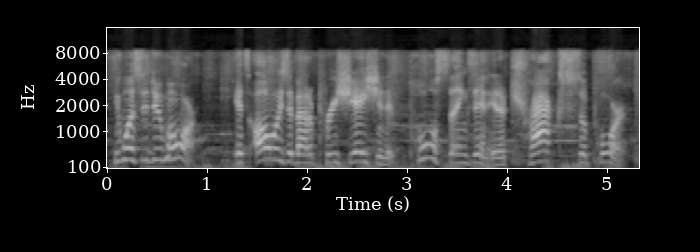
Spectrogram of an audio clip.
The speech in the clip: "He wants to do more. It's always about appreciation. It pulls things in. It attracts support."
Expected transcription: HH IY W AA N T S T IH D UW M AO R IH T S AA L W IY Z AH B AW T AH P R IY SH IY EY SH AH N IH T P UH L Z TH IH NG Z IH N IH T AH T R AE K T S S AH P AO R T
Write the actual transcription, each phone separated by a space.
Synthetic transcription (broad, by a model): HH IY W AA N T S T IH D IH M AO R IH T S AA L W IY Z AH B AW T AH P R IY SH IY EY SH AH N IH T P UH L Z TH IH NG Z IH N IH T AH T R AE K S S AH P AO R T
